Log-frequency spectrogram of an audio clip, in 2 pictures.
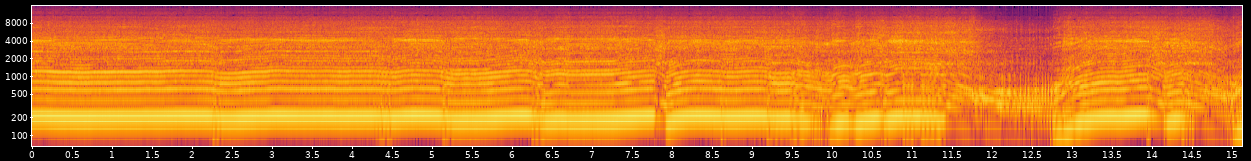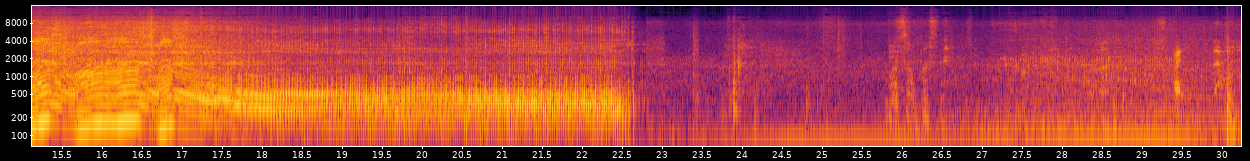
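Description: Two-stroke chainsaw running at high revs. Its pitch then dips and recovers again and again under the throttle and the cut, sinks, and cuts off abruptly about three-quarters of the way through. After it stops, a low engine rumble and a few knocks remain.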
